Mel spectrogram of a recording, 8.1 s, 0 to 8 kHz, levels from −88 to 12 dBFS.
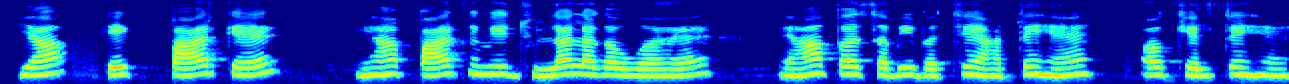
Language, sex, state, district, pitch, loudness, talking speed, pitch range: Hindi, female, Chhattisgarh, Bastar, 230 Hz, -26 LUFS, 150 wpm, 210-245 Hz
